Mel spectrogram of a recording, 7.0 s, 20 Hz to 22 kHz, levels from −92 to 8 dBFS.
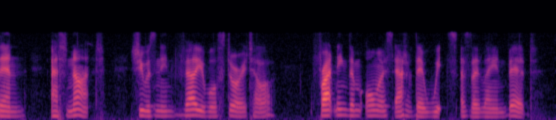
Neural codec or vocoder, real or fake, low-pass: none; real; 7.2 kHz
